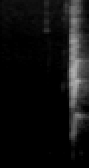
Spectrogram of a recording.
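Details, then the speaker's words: Young woman with Tourette syndrome during a livestream: a single sudden, sharp bark-like vocal burst, an involuntary, uncontrollable vocal tic. "Not trying to hate, but why do you keep making noises like that? I have Tourette's, and it is involuntary. I can't control it."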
